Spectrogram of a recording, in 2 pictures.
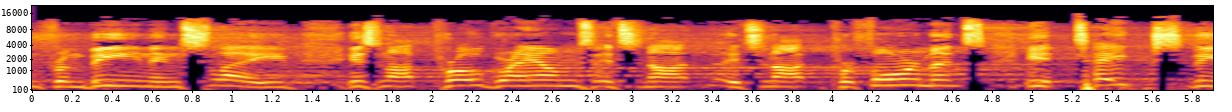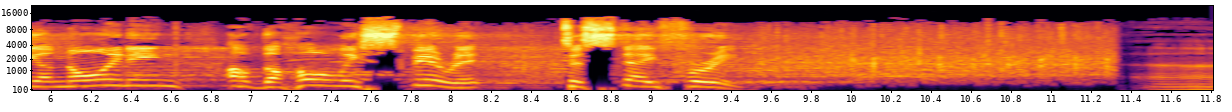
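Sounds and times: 
speech: 0.0s - 9.7s
audience applause: 7.3s - 11.4s.

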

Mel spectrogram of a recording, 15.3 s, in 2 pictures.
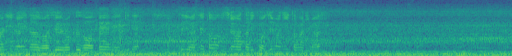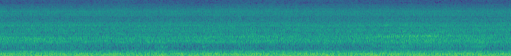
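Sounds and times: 
voice announcement aboard the train: 0.0s - 5.0s
Rapid Marine Liner 40 train running on the Yosan Line from Takamatsu to Okayama: 0.0s - 15.3s.

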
